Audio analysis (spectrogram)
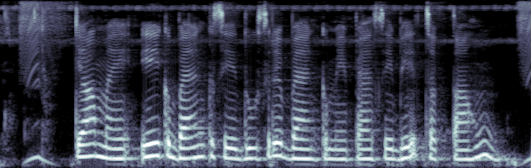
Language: Hindi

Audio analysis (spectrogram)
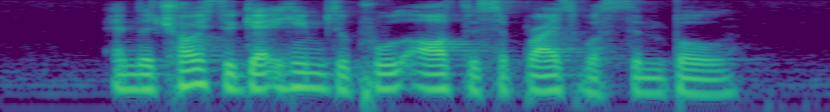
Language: English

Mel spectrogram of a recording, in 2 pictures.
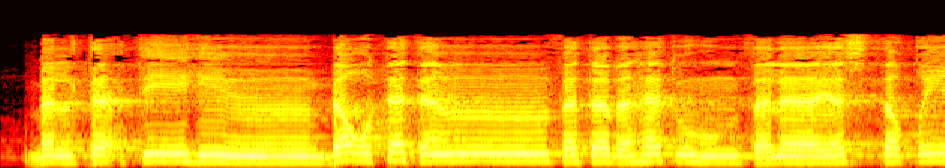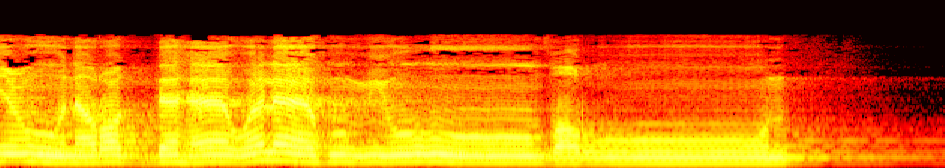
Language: Arabic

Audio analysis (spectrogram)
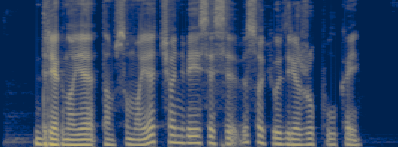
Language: Lithuanian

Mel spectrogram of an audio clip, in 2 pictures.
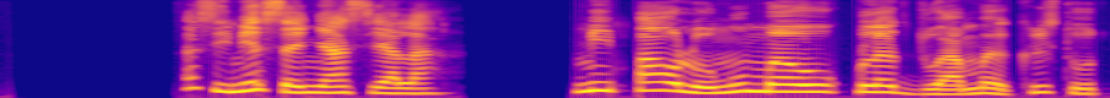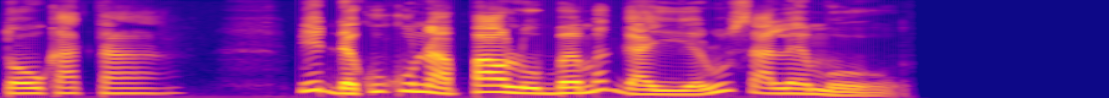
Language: Ewe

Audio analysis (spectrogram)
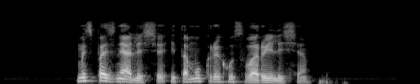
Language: Belarusian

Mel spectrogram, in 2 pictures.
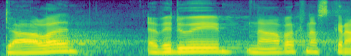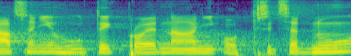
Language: Czech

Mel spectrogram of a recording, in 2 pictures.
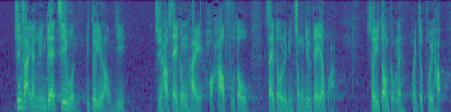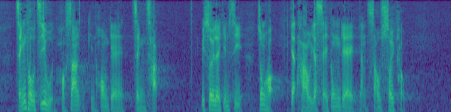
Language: Cantonese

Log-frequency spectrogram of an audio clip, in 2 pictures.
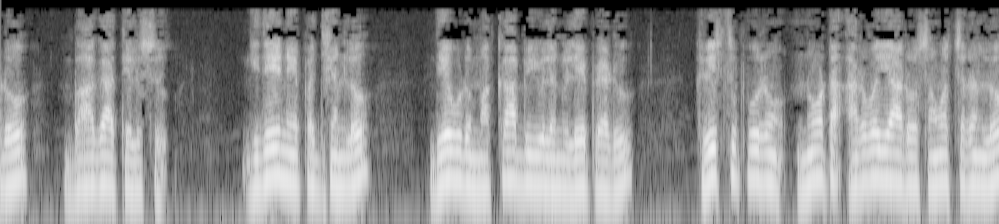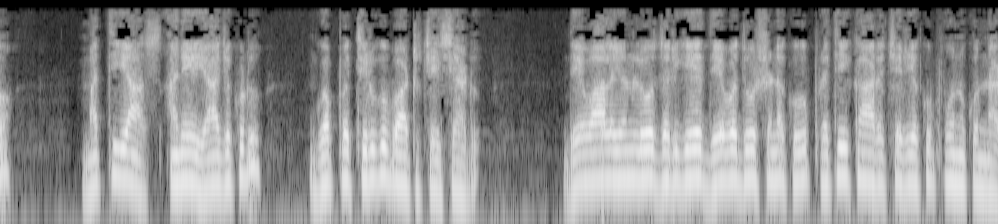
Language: Telugu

